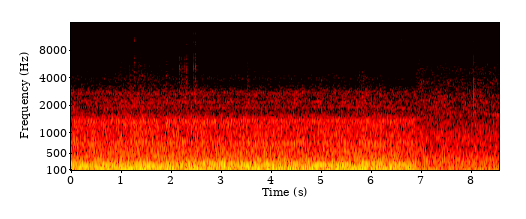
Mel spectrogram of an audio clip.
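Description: Steady engine drone and road rumble heard inside a moving city bus, with a constant low hum. Shortly before the end it gives way to quieter street noise.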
